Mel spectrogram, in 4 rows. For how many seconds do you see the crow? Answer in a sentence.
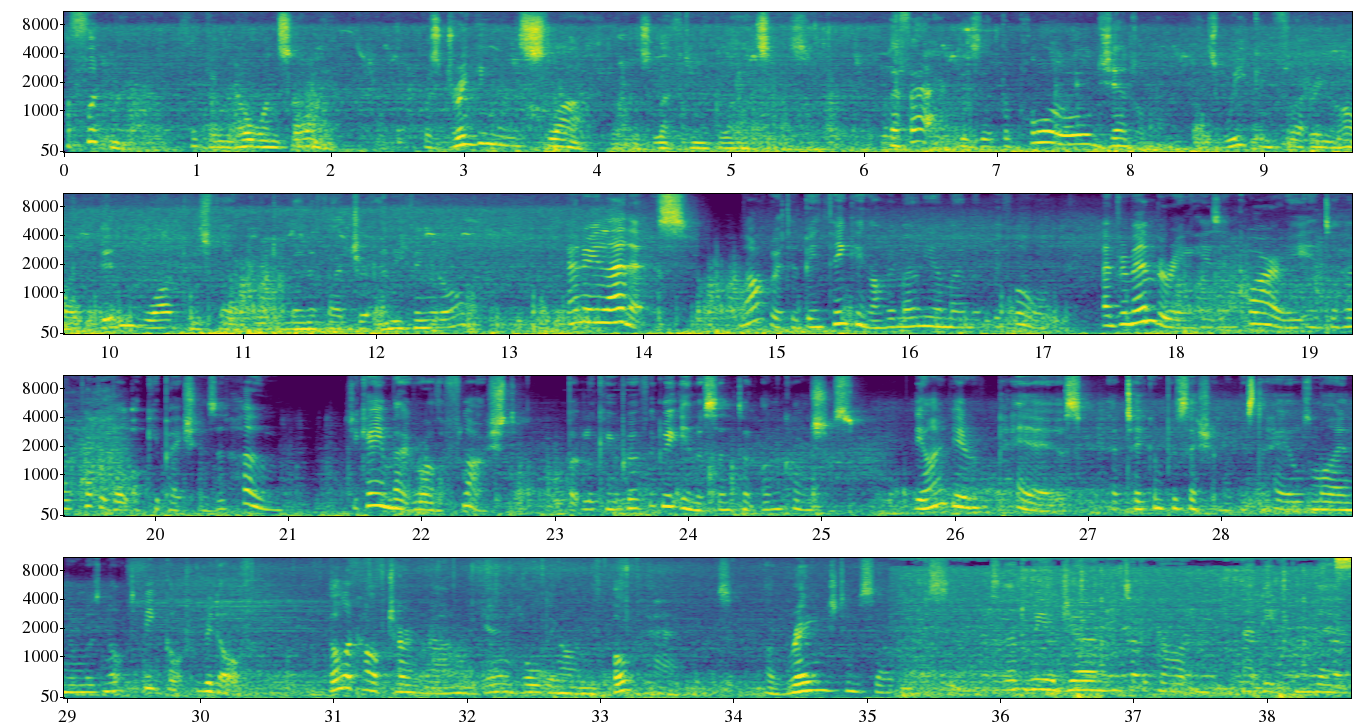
The crow can't be heard in this clip.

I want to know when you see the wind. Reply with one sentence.
You can hear the wind from 0.0 to 38.5 s.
